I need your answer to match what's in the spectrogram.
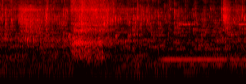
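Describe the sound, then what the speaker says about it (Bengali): Water is poured into a pan of chicken dopiaza, a broad splashing gush swelling midway and then settling into a steady trickle and bubbling, close by with no talk. "আমি একটু জল দিয়ে দিই,"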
